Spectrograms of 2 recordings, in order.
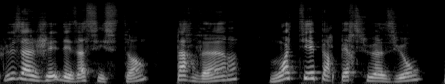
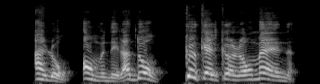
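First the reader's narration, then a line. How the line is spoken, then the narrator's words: Curt. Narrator (French): dit Hélé sèchement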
